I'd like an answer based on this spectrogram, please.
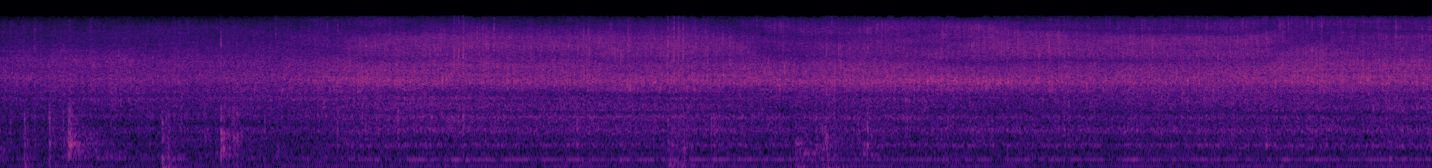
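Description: Food sizzling in a pot on a gas stove: a steady frying hiss that grows a little louder about two seconds in, with a few light clicks of cookware near the start.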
